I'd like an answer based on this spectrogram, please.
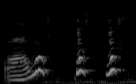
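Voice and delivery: high, punchy woofs; dog bark. A narrator's reading. Marley the dog answers the family, barking. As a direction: voice a dog's sharp woofs. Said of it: "he barked".

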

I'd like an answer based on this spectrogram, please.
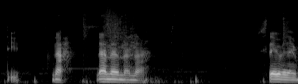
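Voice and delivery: ordinary talk, nothing marked

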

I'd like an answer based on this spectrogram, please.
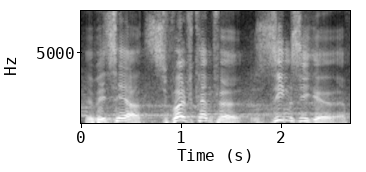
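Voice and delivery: usual speaking voice

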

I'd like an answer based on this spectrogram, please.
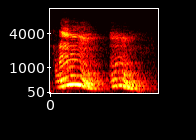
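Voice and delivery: humming while chewing; closed-mouth chewing mumble; mouth full chewing. Real, not acted. Seen 4: Tank-top speaker's lips pursed, jaw working while humming "mm, mm.

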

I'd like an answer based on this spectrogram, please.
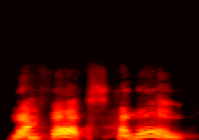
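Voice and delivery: high, perky mouse greeting. Acted. Mouse greets Fox beside the Gruffalo, high mouse voice. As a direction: pipe a bright hello as the mouse. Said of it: "such an impressive mouth voice".

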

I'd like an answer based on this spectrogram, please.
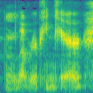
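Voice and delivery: soft, hushed fondness; whispered aside. Real, not acted. Admiring the cop girl's hair, whispering. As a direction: whisper it like a little secret.

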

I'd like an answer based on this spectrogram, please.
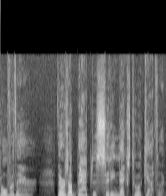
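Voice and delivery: normal talking voice

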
